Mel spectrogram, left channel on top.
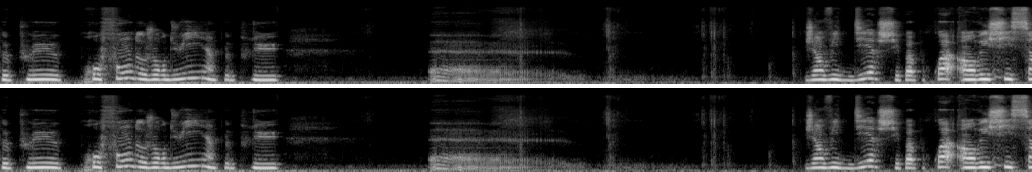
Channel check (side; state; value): both; identical; correlation 1.00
